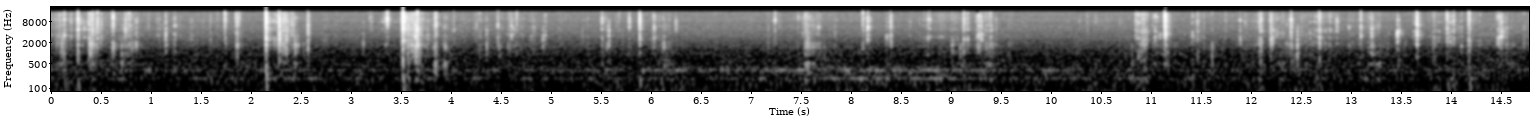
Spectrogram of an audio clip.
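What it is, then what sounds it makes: Dry bar of soap being shaved with a blade. A small metal blade in a red handle scrapes and shaves curls off the surface of a solid, oval, yellow bar of dry soap held in the palm. Quick, crisp, bright scratches and clicks come in an irregular scatter, each dying away almost at once, over a faint low background hum.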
